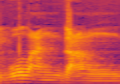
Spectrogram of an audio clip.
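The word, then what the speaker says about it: Wollongong: we did too badly wangong it's meant to be Wang gong or for [ __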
